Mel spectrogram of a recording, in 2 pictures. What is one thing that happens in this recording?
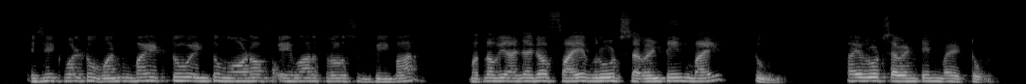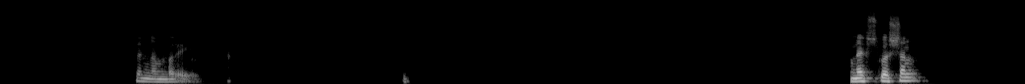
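A man explains calmly through a close microphone, pausing often.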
